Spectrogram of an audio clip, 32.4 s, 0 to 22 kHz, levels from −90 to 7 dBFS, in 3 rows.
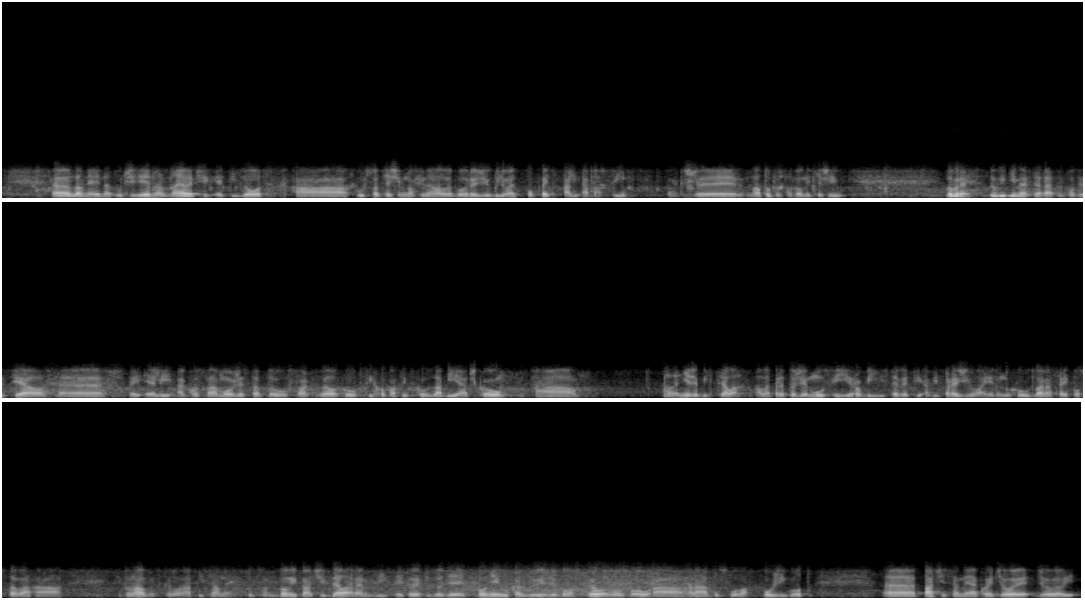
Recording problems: phone-call audio; nothing above 3 kHz
traffic noise; noticeable; throughout; 20 dB below the speech

